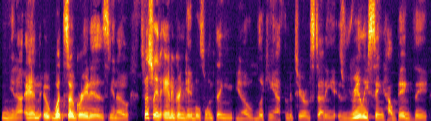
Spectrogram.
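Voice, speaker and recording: A man's voice: on the low side, normal speed, hardly any pauses, warm tone. A man interviewing a guest in a conversational, promotional style, speaking with effusive enthusiasm as the host. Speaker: interviewer, museum event host.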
